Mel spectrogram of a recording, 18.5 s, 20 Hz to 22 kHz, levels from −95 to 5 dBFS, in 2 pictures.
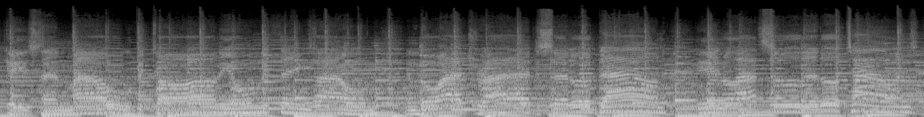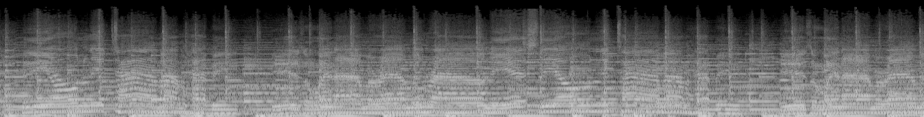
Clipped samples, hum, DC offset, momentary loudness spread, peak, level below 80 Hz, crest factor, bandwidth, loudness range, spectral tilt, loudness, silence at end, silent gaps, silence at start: under 0.1%; none; under 0.1%; 3 LU; -4 dBFS; -24 dBFS; 14 dB; 12 kHz; 1 LU; -6.5 dB/octave; -18 LUFS; 0 s; none; 0 s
